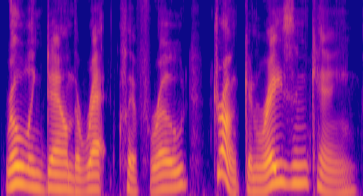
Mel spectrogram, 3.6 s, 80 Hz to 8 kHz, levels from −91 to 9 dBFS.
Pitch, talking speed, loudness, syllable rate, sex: 175 Hz, 150 wpm, -19 LUFS, 3.7 syllables/s, female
